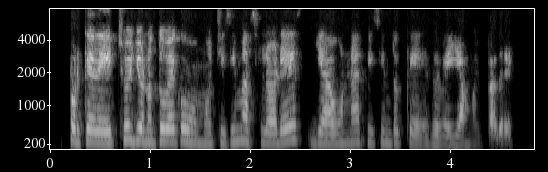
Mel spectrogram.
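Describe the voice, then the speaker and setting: Her pitch high, a woman talks at a moderate pace with fairly even intonation. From Mexico, Monterrey, Nuevo León. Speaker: recently married bride sharing wedding experience. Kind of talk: casual chat.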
